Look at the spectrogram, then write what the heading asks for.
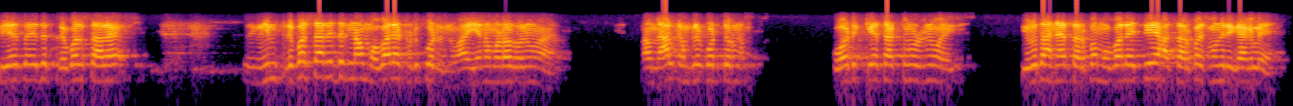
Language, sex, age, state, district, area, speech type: Kannada, male, 30-45, Karnataka, Belgaum, rural, conversation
